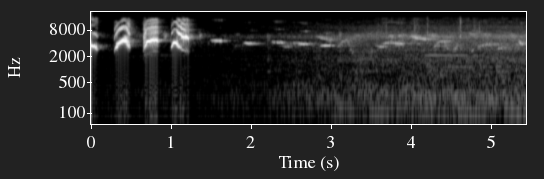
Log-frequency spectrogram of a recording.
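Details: Oriental magpie-robin used as a decoy, in peak form: three loud, sharp rising whistles in quick succession, then fading thin notes that give way to steady background hiss.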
